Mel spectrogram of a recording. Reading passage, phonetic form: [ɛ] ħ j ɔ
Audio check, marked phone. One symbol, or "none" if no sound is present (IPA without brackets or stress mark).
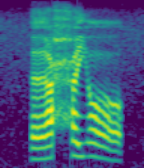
ɜ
